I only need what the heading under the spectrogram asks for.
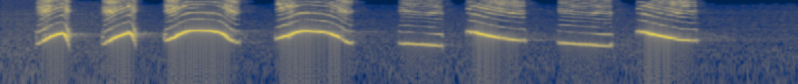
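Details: Black-throated laughingthrush singing its long, loud, clear wild-type forest song: a run of eight whistles, some arching up and down, others sliding downward, delivered rapidly over about three seconds.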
